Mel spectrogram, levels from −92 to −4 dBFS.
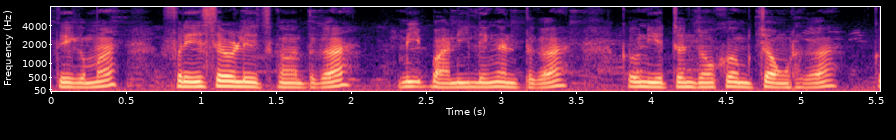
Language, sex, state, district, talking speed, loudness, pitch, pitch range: Wancho, male, Arunachal Pradesh, Longding, 205 wpm, -15 LUFS, 160 Hz, 150-170 Hz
